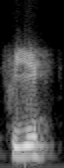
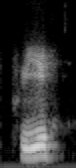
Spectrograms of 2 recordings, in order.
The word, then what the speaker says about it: Priye: Is it Priye? Because that's a weird-ass name. – Yeah, my name is Priye. Priye. – Are you serious? – Yeah. – So this whole time, we're pronouncing it wrong.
